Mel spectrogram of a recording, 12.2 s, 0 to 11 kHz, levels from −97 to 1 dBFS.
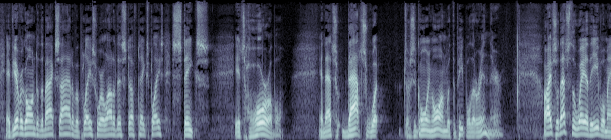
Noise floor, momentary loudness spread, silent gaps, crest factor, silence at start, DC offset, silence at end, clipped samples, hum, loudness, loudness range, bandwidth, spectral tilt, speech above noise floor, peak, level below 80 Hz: -46 dBFS; 16 LU; none; 20 dB; 0 s; under 0.1%; 0 s; under 0.1%; none; -20 LUFS; 4 LU; 11 kHz; -5 dB/octave; 26 dB; -2 dBFS; -52 dBFS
